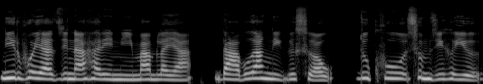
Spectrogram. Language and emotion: Bodo, sad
